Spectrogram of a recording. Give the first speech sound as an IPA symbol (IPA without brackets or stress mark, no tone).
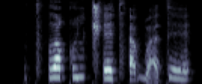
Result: t͡sʼ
